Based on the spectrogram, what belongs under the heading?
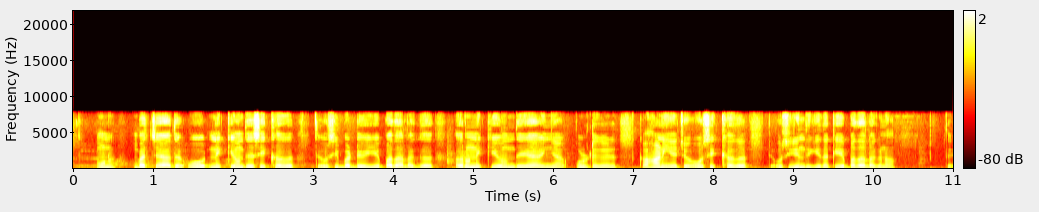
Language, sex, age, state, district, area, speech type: Dogri, male, 18-30, Jammu and Kashmir, Samba, urban, spontaneous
